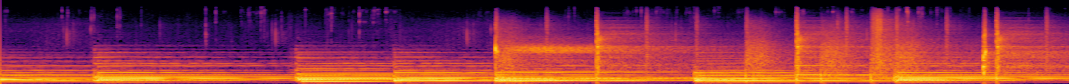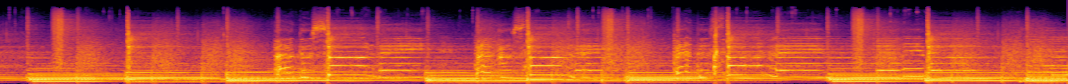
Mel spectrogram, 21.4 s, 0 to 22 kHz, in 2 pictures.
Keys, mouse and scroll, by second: 7.9 click, 11.4 click, 12.6 right click, 13.9 click, 15.8 v, 16.7-19.5 drag, 20.7 ctrl+t.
